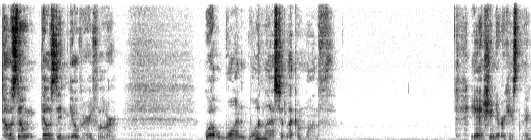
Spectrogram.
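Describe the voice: A man's put-on character voice, fairly low in pitch with vocal fry and big pitch swings, at a slow pace with long, frequent pauses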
